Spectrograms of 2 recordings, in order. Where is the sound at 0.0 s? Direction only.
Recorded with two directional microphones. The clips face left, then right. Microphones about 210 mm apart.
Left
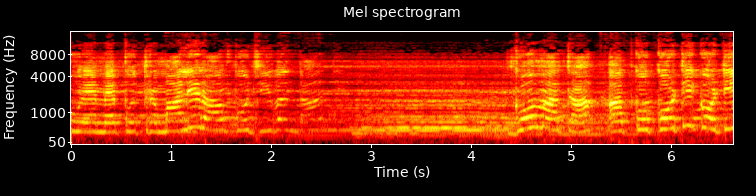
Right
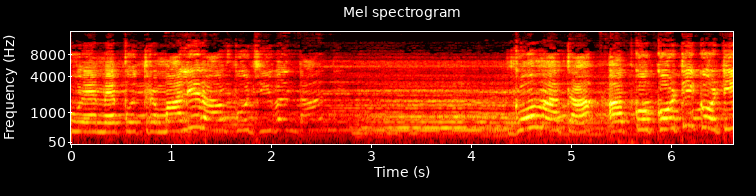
40° left (ahead or behind).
